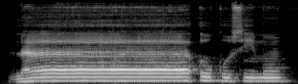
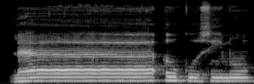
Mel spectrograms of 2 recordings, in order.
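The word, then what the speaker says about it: لَا أُقْسِمُ: And right here, I just put a bunch of alif so you can know that it's extended. That's how you're going to read it. La, extended. And this is the way you're going to read it. La uqsimu. If you want to be super technical, on this one, you extend it 4 or 5 counts.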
